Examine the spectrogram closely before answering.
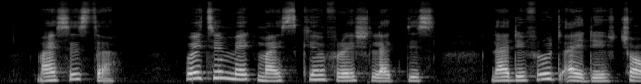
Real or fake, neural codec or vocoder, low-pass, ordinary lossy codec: fake; vocoder, 48 kHz, 128 mel bands, Vocos; none; none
